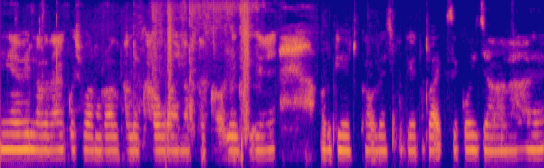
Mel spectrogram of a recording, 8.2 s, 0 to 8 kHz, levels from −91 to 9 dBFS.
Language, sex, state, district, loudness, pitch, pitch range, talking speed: Hindi, male, Bihar, Jamui, -25 LUFS, 225 Hz, 220-235 Hz, 190 wpm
